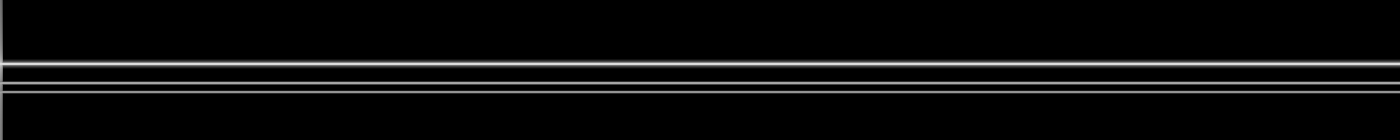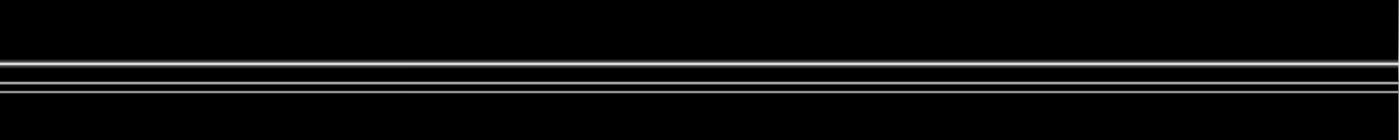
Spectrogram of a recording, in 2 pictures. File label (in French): acouphenes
